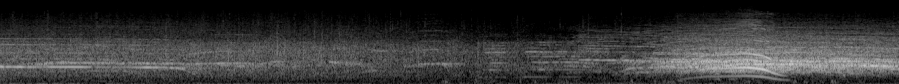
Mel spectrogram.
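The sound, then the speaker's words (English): A crowd claps and cheers loudly as White House Press Secretary Jen Psaki is welcomed to the stage, with whoops and shouted voices rising over sustained applause that swells toward the end. “I gave them like $100 each to cheer aloud.”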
